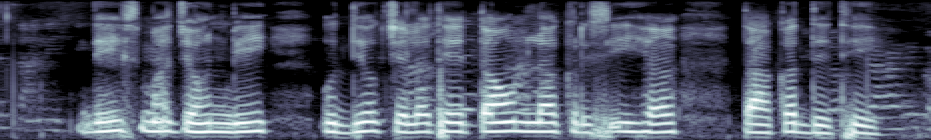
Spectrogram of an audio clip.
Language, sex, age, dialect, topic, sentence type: Chhattisgarhi, female, 41-45, Western/Budati/Khatahi, banking, statement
